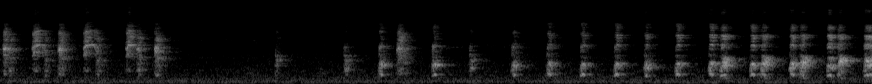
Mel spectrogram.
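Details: Chukar partridge from the Pamirs giving a long series of harsh, clucking chuk notes, several per second. A brief pause comes in the middle, then the notes build again into a faster, louder, rhythmic run. No other clear sounds.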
